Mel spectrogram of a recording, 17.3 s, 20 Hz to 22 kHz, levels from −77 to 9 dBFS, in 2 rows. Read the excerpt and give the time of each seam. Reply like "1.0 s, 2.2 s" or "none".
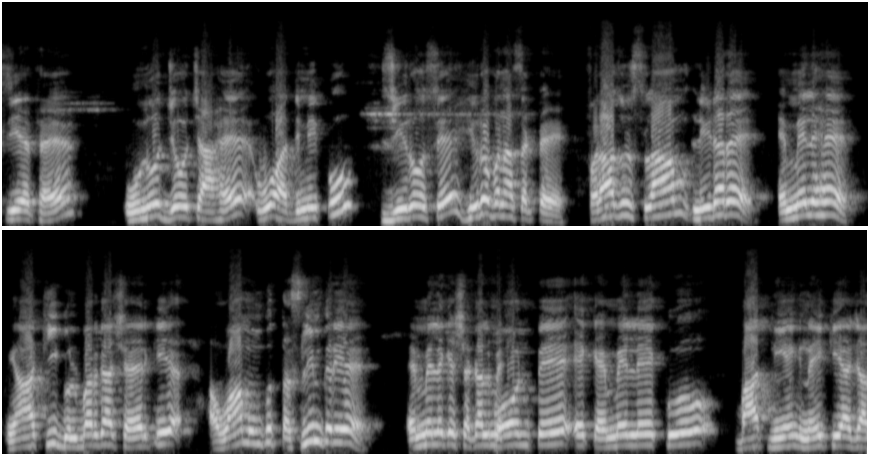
5.7 s, 13.6 s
